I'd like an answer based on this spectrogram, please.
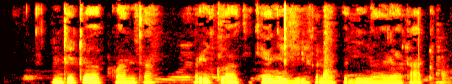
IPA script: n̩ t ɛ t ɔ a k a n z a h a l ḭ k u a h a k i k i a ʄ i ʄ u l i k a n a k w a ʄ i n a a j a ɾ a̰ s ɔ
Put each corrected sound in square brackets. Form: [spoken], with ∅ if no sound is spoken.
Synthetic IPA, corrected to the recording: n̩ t ɛ t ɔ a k a n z a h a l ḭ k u a h a k i k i a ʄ [a] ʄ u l i k a n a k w a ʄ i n a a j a ɾ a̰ [t] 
